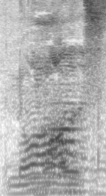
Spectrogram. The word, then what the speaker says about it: New Orleans: New Orleans.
